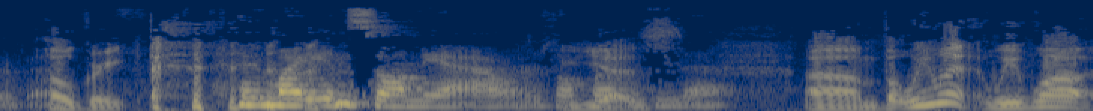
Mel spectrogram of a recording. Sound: DJ laughs

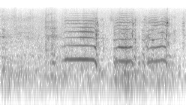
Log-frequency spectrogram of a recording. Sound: whimpering

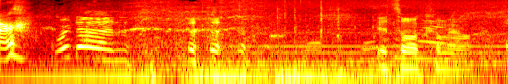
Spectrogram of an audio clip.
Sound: laughs

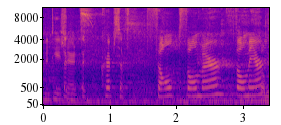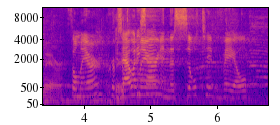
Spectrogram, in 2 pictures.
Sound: stumbles over words

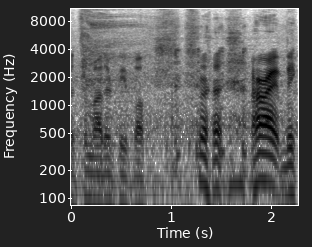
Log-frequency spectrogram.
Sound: laughs

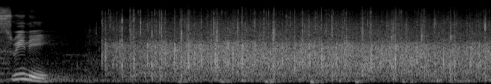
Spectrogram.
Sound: audience applauding

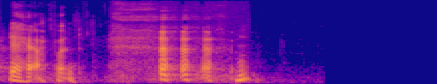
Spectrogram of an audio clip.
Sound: laughter

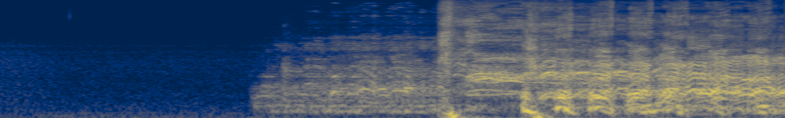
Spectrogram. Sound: AI laugh track

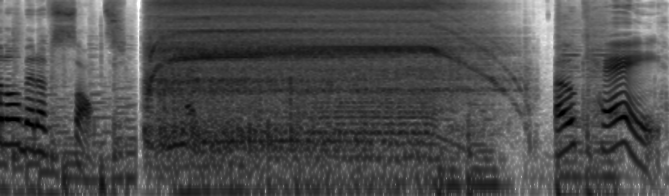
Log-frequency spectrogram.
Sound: food processor whirring

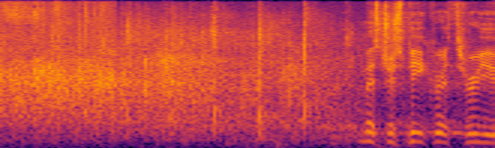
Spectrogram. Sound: applause

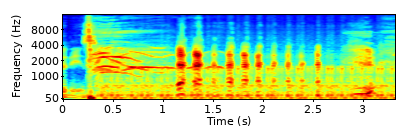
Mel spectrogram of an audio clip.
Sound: laughter

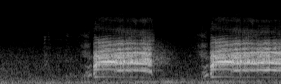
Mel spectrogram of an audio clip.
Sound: screaming

